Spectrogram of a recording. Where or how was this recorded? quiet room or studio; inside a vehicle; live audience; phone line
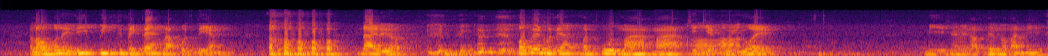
live audience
